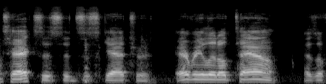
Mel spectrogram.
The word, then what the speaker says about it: Saskatchewan: We're like Texas in Saskatchewan.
